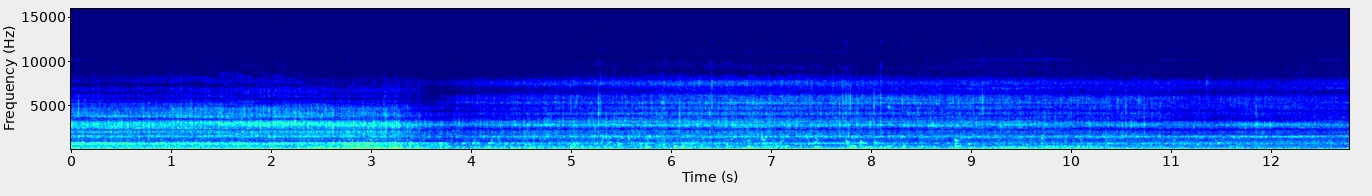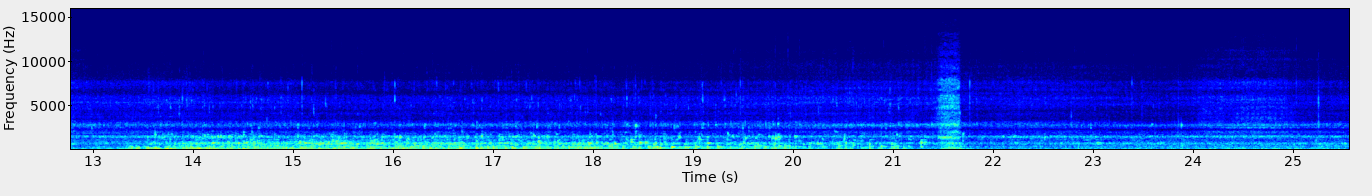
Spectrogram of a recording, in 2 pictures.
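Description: Scuba divers breathe out, and bubbles gurgle and rumble underwater.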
